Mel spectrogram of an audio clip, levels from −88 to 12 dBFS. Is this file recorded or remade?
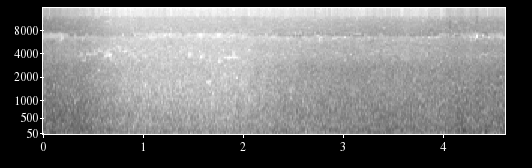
recorded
